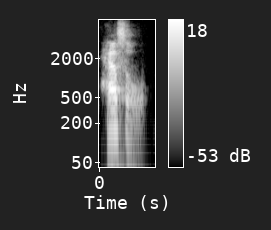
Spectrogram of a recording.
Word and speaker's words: Hessel: Hessel. Please tell me I pronounced the last name right.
